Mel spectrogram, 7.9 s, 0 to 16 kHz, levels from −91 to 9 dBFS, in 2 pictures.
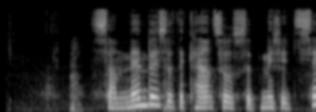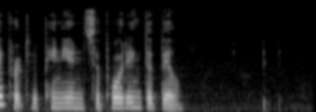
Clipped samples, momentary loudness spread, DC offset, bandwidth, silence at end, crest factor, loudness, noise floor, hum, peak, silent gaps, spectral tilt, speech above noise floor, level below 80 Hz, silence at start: under 0.1%; 10 LU; under 0.1%; 11.5 kHz; 1.65 s; 20 dB; -26 LUFS; -72 dBFS; none; -8 dBFS; none; -5 dB/octave; 46 dB; -68 dBFS; 0.9 s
